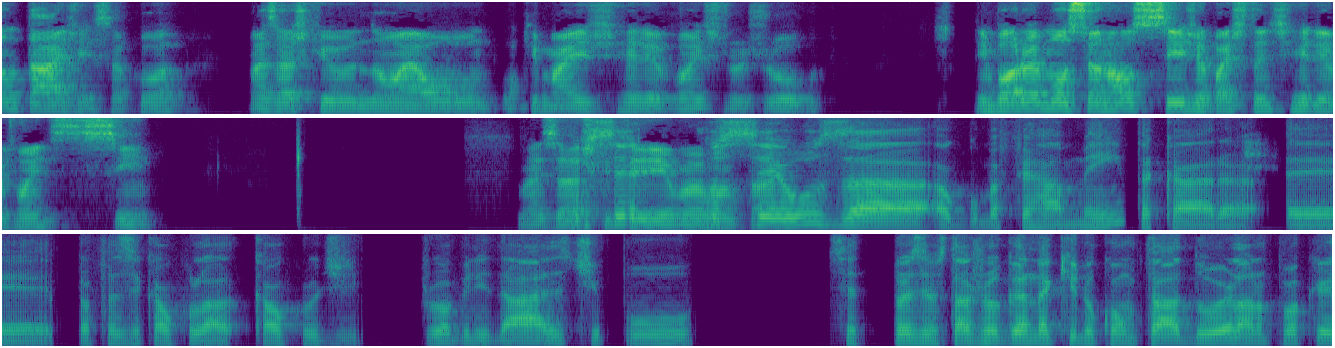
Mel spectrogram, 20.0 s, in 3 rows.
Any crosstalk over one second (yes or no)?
yes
